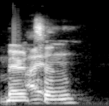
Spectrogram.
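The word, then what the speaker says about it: Märzen: So they released a Marzen, which was very extremely marginal, which is like a shame. – Meritzen. – I just really that's how you pronounce it.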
